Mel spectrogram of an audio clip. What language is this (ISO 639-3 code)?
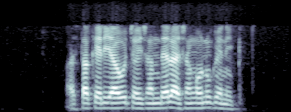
eus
